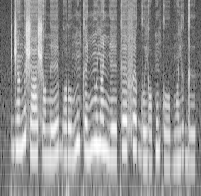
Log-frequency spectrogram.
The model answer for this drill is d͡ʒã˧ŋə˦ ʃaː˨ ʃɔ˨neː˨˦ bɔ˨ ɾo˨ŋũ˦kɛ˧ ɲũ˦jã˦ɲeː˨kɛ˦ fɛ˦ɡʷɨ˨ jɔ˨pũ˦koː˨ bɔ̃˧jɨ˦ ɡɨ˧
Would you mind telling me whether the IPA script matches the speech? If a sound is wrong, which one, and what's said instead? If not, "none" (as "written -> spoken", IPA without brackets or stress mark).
none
